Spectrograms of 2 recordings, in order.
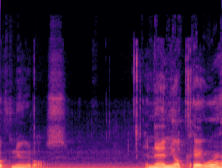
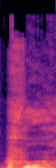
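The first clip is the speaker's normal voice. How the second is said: relieved whew; 10 semitones higher, 3 dB louder than usual. Real, not acted. Relief after finishing exposure.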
